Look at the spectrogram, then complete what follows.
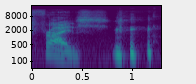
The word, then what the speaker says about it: Fries: It's it's German. It's pronounced fries.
